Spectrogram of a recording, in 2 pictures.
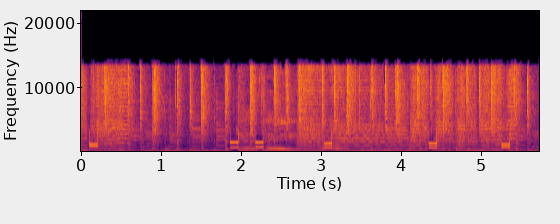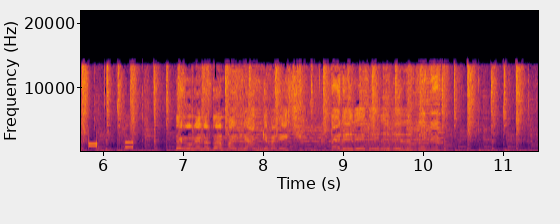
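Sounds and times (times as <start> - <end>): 
loud steady rhythmic backing with heavy low thumps: 0.0 - 11.4
telephone keypad dialing tones: 5.3 - 6.4
speech: 7.0 - 10.4.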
